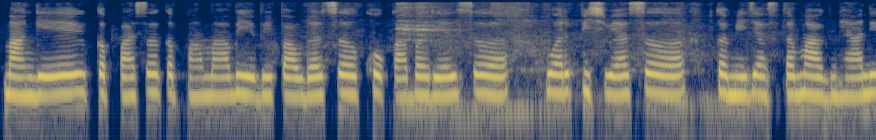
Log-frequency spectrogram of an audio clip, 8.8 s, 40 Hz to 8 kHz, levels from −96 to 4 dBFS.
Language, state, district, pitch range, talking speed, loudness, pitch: Bhili, Maharashtra, Dhule, 215-235 Hz, 130 wpm, -18 LUFS, 220 Hz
